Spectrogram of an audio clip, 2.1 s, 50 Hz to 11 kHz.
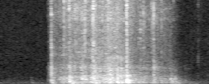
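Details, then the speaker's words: Volvo 850 AWD angle gear (1997-1999), likely run without oil, turned by hand: rough gritty ratcheting grind for about a second, excessive pinion play; damaged gears and bearings inside. "this is how much play there is in the pinion that's way too much and it doesn't sound very healthy"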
